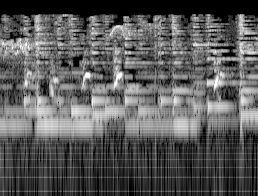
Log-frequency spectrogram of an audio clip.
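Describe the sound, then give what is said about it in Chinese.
A small dog running up yips and whimpers in quick, high-pitched bursts, some calls rising in pitch, with a steady tonal whine running underneath throughout. “哎，有只小狗跑过来了。”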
